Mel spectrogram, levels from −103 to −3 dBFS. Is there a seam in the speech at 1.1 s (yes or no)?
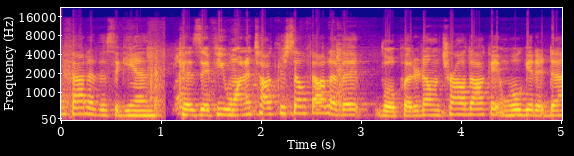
yes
